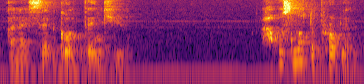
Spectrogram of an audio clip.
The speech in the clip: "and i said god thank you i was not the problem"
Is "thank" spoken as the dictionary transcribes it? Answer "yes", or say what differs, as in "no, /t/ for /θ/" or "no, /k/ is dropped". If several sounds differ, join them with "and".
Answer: yes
